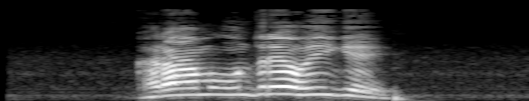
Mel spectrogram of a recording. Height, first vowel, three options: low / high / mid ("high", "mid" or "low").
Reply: mid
